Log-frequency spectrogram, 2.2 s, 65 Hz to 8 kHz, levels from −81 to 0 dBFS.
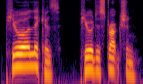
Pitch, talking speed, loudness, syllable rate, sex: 145 Hz, 110 wpm, -16 LUFS, 4.0 syllables/s, male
